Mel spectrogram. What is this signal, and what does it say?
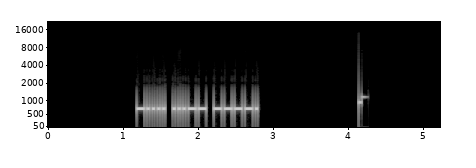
Morse code, heard as a keyed tone, about 34 wpm, 700 Hz. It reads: 639
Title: Numbers - 3-Digit 35wpm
